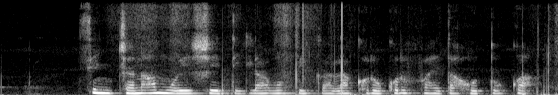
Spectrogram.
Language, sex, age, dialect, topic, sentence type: Marathi, female, 25-30, Northern Konkan, agriculture, question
